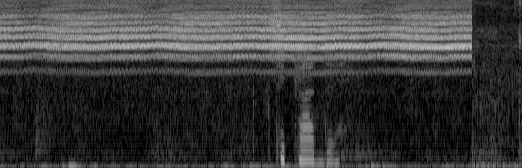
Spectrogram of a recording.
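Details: Cicadas singing at Lonely Beach on Koh Rong, Cambodia: a steady, shrill, high-pitched drone held without a break, with a woman briefly speaking over it partway through.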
